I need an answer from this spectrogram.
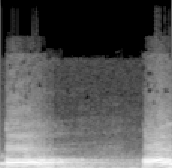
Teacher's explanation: आ बोलेंगे तो पूरा मुंह अपना खुला हुआ रहता है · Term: विवृत स्वर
